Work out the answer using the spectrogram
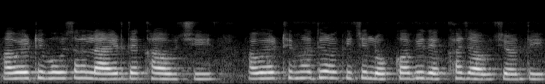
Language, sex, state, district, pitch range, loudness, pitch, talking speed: Odia, female, Odisha, Nuapada, 250-285 Hz, -15 LUFS, 265 Hz, 165 wpm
